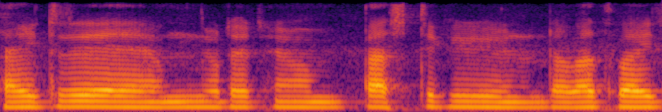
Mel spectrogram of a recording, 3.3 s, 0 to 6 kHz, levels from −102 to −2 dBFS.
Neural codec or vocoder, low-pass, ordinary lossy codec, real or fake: none; 5.4 kHz; none; real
